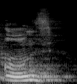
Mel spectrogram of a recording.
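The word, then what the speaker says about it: onze: Please, sometimes I notice that you pronounce a on with this ons the same. No, this one is ons.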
